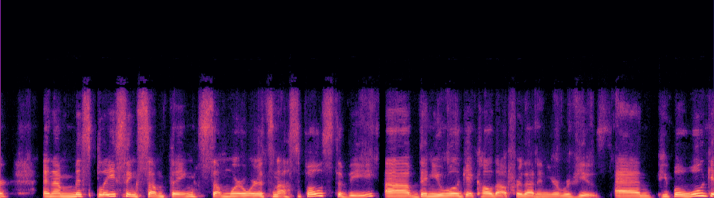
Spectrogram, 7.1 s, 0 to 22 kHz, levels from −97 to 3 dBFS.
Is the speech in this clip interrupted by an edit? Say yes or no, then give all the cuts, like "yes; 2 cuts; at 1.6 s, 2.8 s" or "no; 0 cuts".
yes; 1 cut; at 6.1 s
